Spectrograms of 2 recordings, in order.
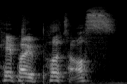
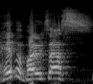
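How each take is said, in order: First: The last syllable has an 'oh' vowel. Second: The last syllable has an 'ah' vowel. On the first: The speaker calls it wrong. "I don't know how it could ever be pronounced Hippopotos" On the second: The speaker calls it right. "it's an O T A in the last bit"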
